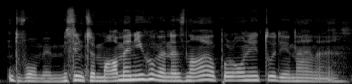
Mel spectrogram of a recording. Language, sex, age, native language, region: Slovenian, female, 18-29, Slovenian, Drava region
